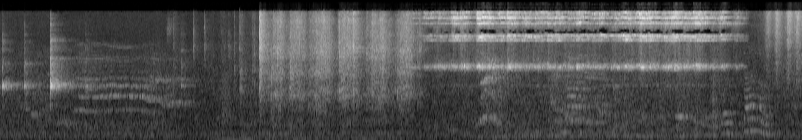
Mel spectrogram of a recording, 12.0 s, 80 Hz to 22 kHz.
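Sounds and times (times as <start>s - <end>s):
faint children's voices: 0.2s - 3.4s, 7.2s - 12.0s
shaken sleigh rattle: 4.1s - 12.0s.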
